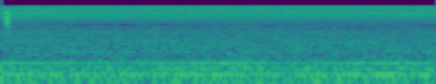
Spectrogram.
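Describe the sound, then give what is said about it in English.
A steady, unbroken drone of buzzing insects chirring outdoors, a continuous high whine over a low background rumble, with no voices and no pauses throughout. “Anyway, I hope that's not too loud because we are recording outside and that's proof. These are loud ass, I don't know what they are, locusts?”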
